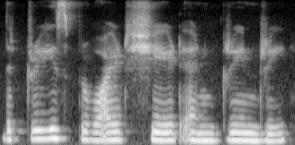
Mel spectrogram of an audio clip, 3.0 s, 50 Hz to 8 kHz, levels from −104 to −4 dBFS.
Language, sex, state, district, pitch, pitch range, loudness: English, female, Karnataka, Bangalore, 160 Hz, 150-175 Hz, -14 LUFS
